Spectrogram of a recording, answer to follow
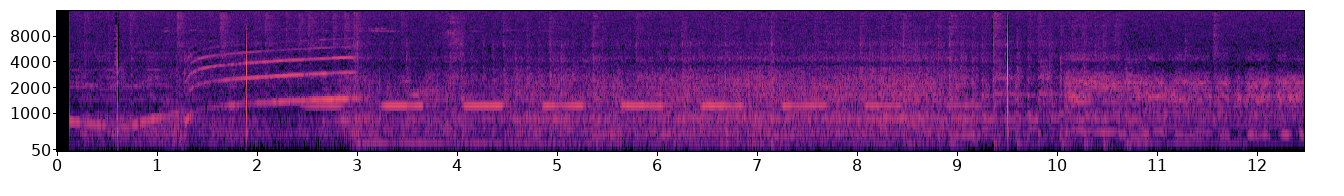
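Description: A fire truck's siren winds up, rising in pitch over the first few seconds, followed by a steady beeping about one and a half times a second, like a truck's back-up alarm, over the running truck. Heard through a television speaker.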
